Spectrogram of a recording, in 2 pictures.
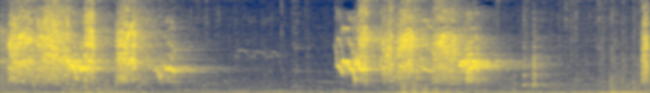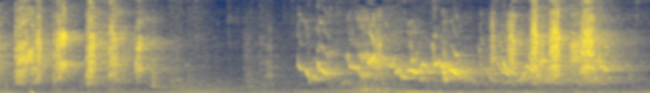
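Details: Budgies produce four separate bouts of fast, raspy high warbling, each about a second long, with near silence in between and a single click midway.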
